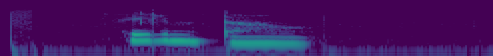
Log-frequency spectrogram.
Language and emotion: Russian, sad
